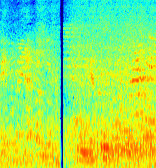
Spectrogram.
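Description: A baby babbles close by.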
